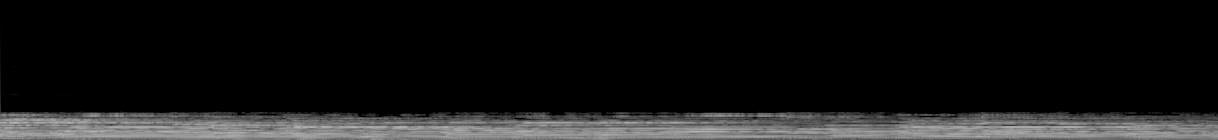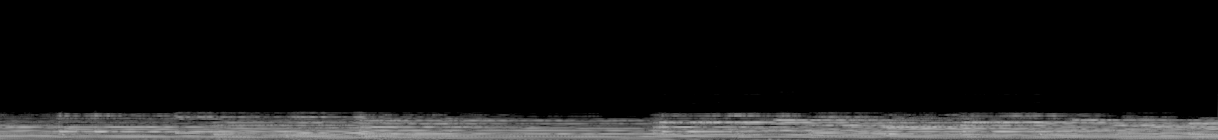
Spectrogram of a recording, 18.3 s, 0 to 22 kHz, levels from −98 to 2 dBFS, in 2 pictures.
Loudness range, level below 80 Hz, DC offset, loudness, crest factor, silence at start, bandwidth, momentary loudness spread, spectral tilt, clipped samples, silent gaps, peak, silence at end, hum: 4 LU; -74 dBFS; under 0.1%; -33 LUFS; 16 dB; 0 s; 4.6 kHz; 6 LU; 1.5 dB/octave; under 0.1%; none; -18 dBFS; 0 s; none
